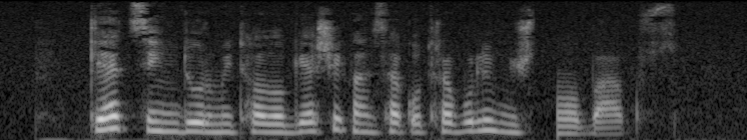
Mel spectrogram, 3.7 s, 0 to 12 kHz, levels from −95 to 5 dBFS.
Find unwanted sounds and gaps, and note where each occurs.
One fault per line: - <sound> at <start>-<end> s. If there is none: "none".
- dropout at 2.7-2.8 s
